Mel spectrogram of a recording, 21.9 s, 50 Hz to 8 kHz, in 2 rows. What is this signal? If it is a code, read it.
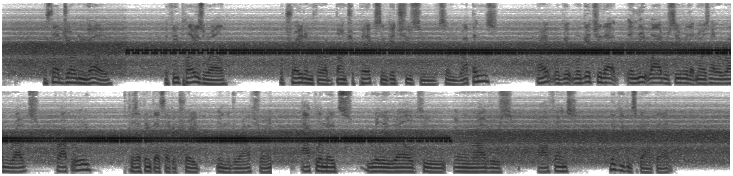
NAVTEX (SITOR-B), 100 baud, 170 Hz shift, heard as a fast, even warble, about 1360 Hz centre, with radio static and speech in English. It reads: ZCZC KE71 CONTAINER ADRIFT IN PSN 53-25N 169-22E. CANCEL THIS MSG 16 0900 UTC. NNNN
